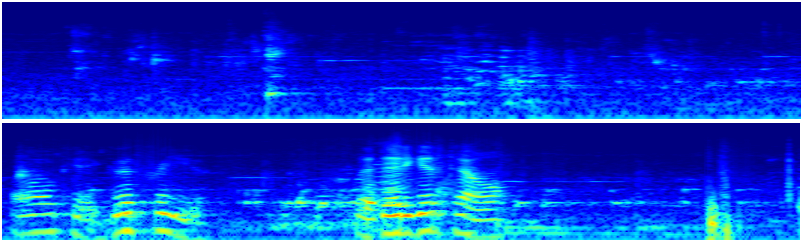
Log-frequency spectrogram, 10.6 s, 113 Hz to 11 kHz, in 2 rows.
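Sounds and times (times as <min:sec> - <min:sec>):
bathwater draining from a tub after the stopper is pulled: 0:00.4 - 0:06.7
speech: 0:05.6 - 0:08.9.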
